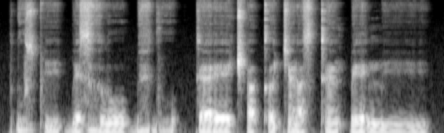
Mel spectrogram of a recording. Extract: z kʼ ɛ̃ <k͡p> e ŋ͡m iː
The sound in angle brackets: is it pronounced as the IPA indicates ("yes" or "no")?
yes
